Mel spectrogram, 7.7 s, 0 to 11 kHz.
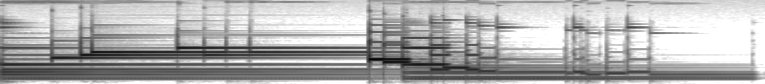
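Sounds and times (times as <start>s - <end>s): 
jazz keys with chorus effect: 0.0s - 7.6s.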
